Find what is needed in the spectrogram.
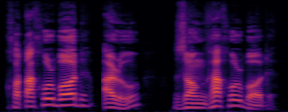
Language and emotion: Assamese, neutral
